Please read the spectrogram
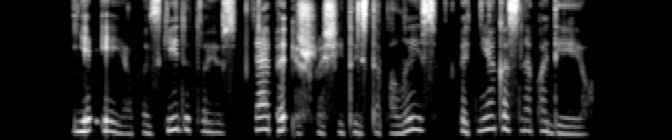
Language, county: Lithuanian, Telšiai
